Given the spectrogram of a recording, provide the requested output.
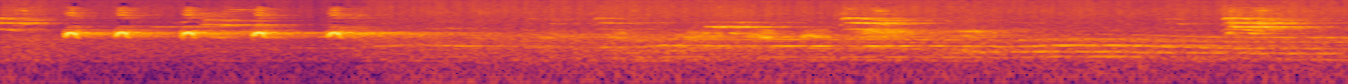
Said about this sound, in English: You'll hear a crow, and then...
